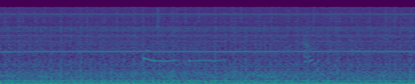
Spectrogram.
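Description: Piper Saratoga's single piston engine and propeller running at low power on the ground before the takeoff run, a steady low drone heard through the cockpit intercom. A faint steady high whine of intercom interference runs under it.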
